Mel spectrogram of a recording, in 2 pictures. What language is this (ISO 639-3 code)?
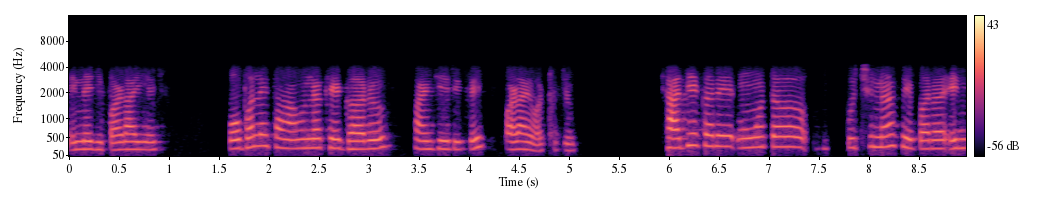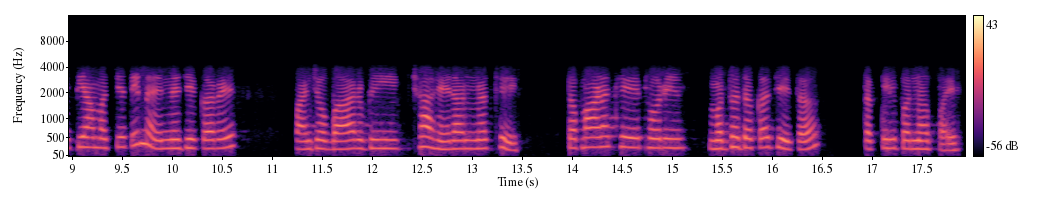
snd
